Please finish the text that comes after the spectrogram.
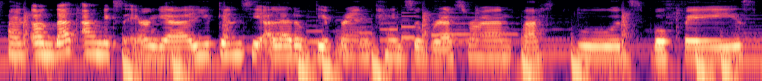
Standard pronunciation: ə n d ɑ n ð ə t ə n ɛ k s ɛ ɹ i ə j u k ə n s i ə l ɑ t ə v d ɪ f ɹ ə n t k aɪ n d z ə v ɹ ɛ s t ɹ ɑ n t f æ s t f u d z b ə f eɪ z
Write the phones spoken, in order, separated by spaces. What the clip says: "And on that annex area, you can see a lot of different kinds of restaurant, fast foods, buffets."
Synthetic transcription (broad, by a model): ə n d ɑ n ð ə t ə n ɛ k s ɛ ɹ i ə j u k ə n s i ə l ɑ t ə v d ɪ f ɹ ə n t k aɪ n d s ə v ɹ ɛ s t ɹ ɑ n t f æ s t f u d s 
